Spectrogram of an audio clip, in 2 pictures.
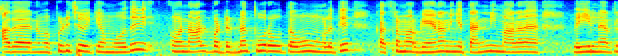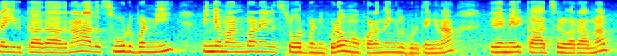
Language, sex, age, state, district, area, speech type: Tamil, female, 30-45, Tamil Nadu, Thoothukudi, urban, spontaneous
